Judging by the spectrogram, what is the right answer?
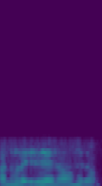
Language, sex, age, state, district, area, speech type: Assamese, female, 18-30, Assam, Charaideo, rural, conversation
